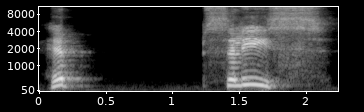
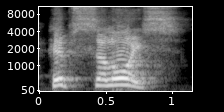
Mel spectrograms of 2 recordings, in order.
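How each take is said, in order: First: The word ends with a 'lis' sound. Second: The word ends with a 'lois' sound. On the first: This is how the other side pronounces it. "it's not pronounced Louis or Lois, it's Lis" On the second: This is the Erasmian pronunciation. "the Erasmian James Whiteway is en hypsilois"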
